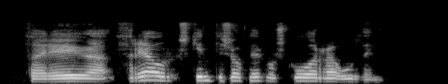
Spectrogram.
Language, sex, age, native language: Icelandic, male, 30-39, Icelandic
